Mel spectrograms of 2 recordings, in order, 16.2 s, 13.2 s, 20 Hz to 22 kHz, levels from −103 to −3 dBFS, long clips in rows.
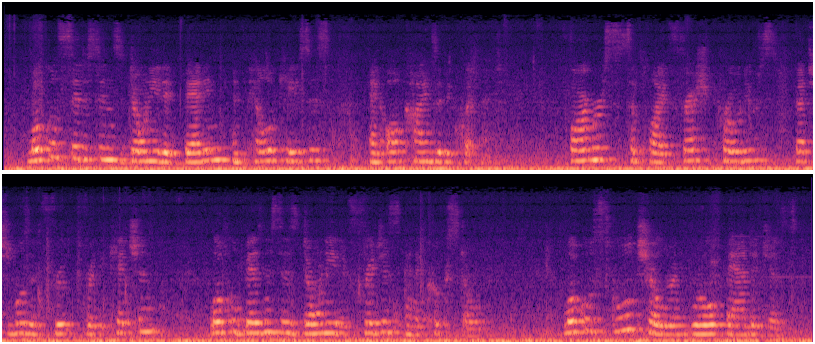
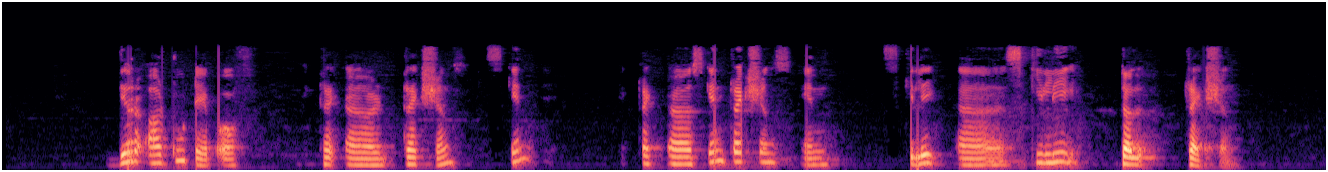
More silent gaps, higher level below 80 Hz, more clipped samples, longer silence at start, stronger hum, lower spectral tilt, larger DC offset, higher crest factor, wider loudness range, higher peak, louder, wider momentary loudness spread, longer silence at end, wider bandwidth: neither; first, -30 dBFS vs -58 dBFS; neither; second, 0 s vs 1.2 s; neither; first, -8.5 dB/octave vs -6.5 dB/octave; neither; second, 18 dB vs 24 dB; about the same, 4 LU vs 4 LU; second, -8 dBFS vs 0 dBFS; second, -27 LUFS vs -23 LUFS; second, 10 LU vs 14 LU; second, 0 s vs 0.95 s; first, 13 kHz vs 7.8 kHz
